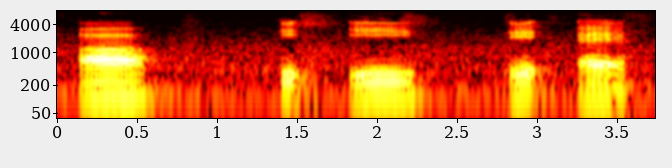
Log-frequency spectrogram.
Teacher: जिन स्वरों के उच्चारण में ओठ वृत्ताकार नहीं होते, फैले रहते हैं, उन्हें अवृत्ताकार स्वर कहते हैं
